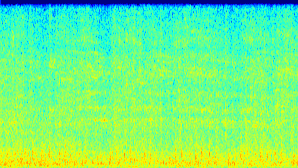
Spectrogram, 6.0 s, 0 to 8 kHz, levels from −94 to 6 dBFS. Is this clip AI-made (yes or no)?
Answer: no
